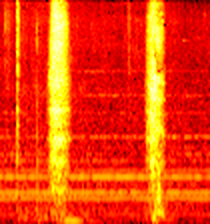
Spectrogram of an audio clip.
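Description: Heavy, unusual breathing: two loud, sharp, gasp-like breaths about a second apart, with quiet between them over a faint low hum.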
